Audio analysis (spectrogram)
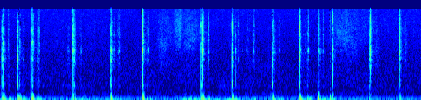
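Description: A small, cream-yellowish cardboard box, seemingly empty and hollow, is held in one hand close to the microphone and tapped and scratched with fingertips and nails. Quick, dull, low thumps land at an irregular pace, each dying away almost instantly, with soft scratching in between.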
